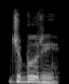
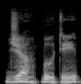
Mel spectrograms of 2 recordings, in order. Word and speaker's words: Djibouti: Djibouti, pronounced Djibouti by Americans and Djibouti by the French, sounded both funny and sexy.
